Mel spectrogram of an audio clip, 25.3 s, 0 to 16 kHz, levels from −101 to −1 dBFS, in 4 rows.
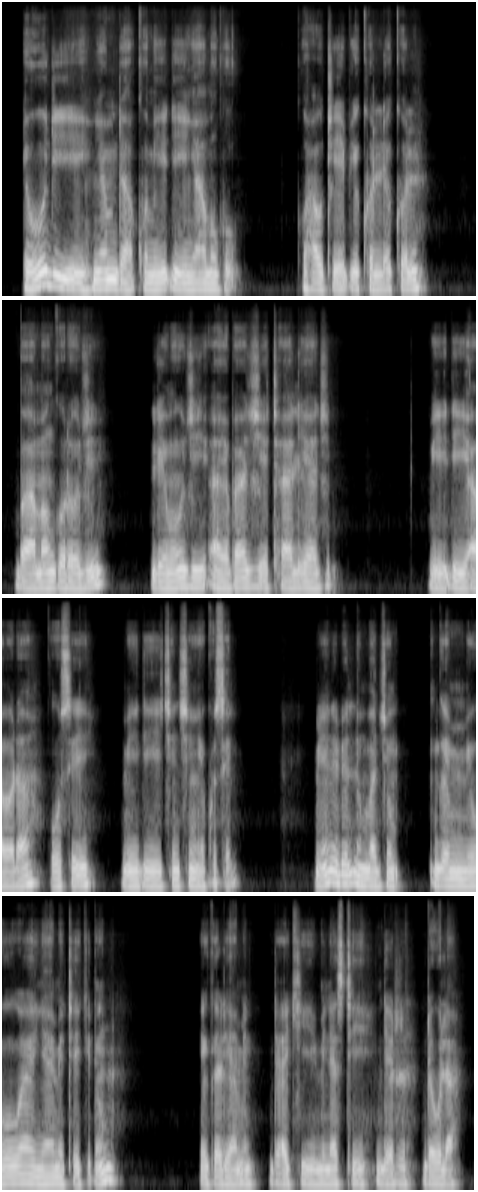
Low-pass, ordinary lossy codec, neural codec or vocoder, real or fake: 14.4 kHz; none; none; real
